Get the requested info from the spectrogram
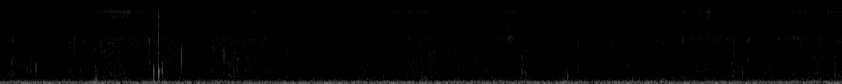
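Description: Wind rumbling on the microphone over a faint, steady hiss of light rain just starting to fall, with a few faint ticks.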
